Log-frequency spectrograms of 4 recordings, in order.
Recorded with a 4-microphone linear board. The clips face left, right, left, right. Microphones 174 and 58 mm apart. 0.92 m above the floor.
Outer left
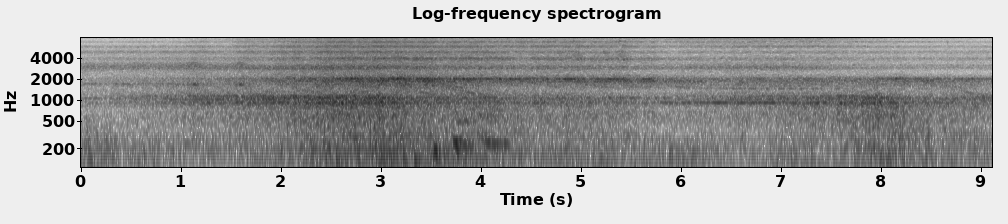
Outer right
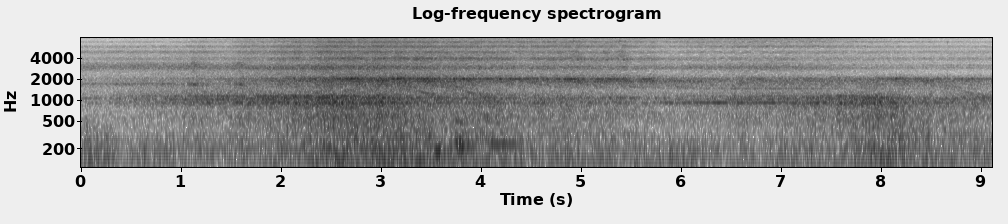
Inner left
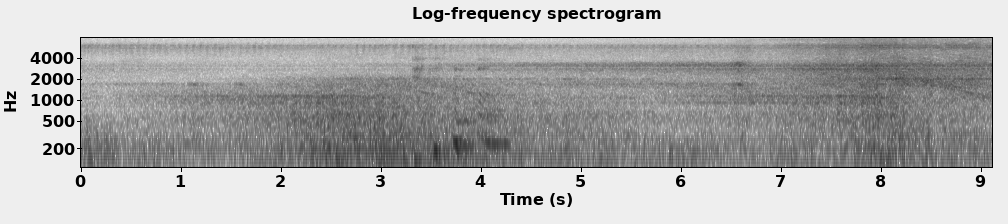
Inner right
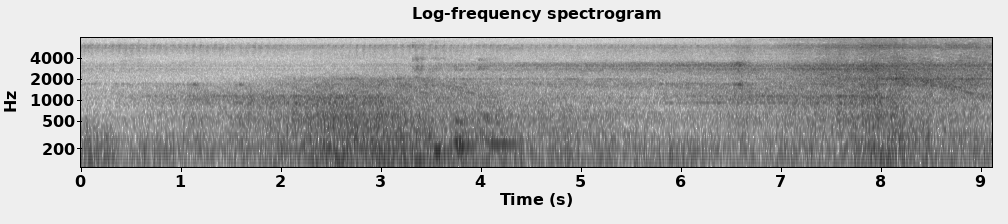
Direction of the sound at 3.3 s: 45° left (ahead or behind).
